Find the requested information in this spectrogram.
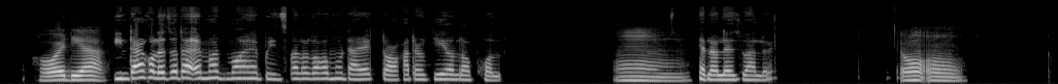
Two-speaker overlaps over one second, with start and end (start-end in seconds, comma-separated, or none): none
